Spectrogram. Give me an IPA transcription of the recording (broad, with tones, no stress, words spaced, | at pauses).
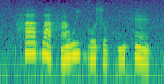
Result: ha˦ ba˦˨hã˨˦wi˦ ɡo˧so˨k͡pi˨˦hɛ̃˦˨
